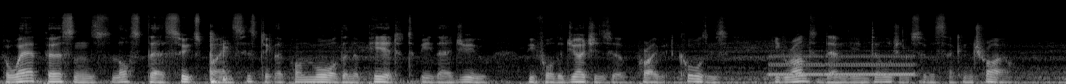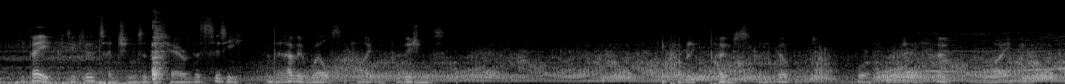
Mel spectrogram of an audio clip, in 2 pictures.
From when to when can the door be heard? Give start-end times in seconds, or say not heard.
not heard.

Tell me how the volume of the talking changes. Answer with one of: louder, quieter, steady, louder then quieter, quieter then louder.
quieter.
